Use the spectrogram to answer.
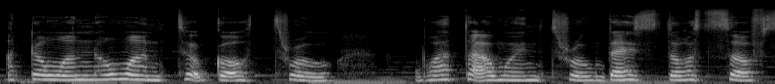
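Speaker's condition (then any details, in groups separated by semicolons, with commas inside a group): Brain injury; acquired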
